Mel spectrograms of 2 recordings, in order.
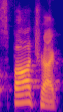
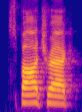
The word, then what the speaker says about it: Spotrac: starting out you know I always call it Spa track but for some reason I thought in my head I'm wrong it's spell track he told me last time it's spelled track so spot Track Mike 15 years is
